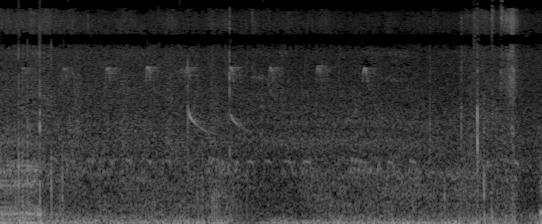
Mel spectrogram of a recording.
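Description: Faint outdoor ambience of birds calling: short high peeps repeating about every half second, with two falling chirps near the middle, over a low steady rumble. A few sharp clicks come near the end.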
